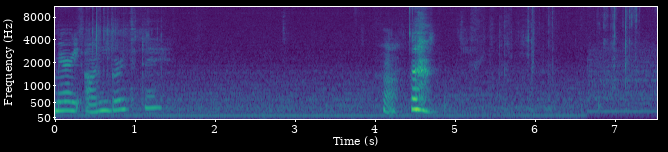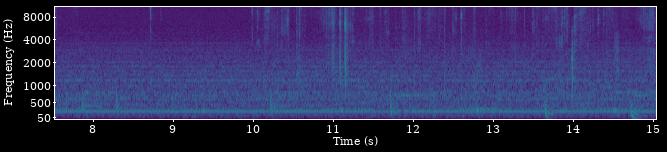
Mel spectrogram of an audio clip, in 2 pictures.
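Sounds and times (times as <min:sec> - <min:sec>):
faint steady hum: 0:00.0 - 0:15.0
paper pages rustling: 0:00.4 - 0:01.4, 0:05.0 - 0:07.6, 0:10.0 - 0:15.0.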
